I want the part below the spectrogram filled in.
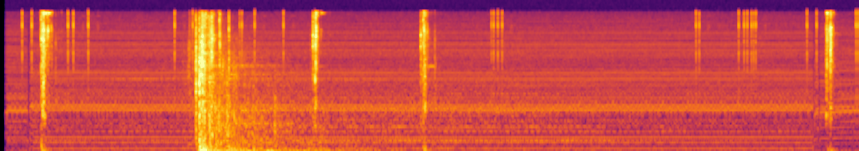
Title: Ground Loop Noise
